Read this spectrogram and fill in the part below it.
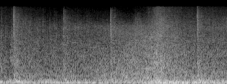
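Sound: movie trailer explosions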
